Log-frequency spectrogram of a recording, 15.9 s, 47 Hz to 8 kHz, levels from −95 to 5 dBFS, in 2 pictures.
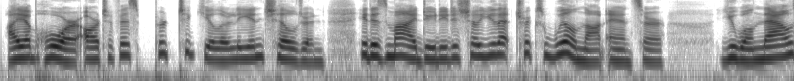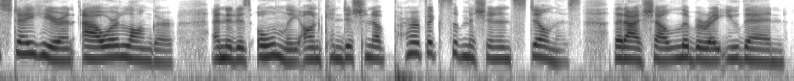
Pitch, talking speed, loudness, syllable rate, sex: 200 Hz, 160 wpm, -20 LUFS, 4.8 syllables/s, female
